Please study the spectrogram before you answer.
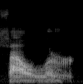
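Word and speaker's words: FOWLR: need to put R it's just Fowler foul R it's a a typo for the sake of pronunciation and you have a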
